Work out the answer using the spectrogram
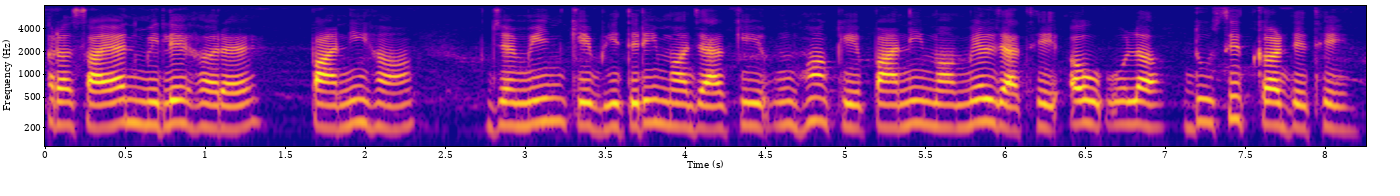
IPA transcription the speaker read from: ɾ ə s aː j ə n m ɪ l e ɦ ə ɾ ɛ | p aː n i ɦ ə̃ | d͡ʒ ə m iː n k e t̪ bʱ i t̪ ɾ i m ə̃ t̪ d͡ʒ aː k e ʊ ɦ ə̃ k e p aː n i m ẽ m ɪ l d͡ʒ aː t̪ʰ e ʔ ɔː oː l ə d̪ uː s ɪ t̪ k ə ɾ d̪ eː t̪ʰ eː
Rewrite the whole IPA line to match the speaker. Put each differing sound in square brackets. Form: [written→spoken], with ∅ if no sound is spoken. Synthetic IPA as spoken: ɾ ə s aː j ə n m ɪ l e ɦ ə ɾ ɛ | p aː n i ɦ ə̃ | d͡ʒ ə m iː n k e [t̪→∅] bʱ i t̪ ɾ i m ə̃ [t̪→∅] d͡ʒ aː k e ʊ ɦ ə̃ k e p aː n i m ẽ m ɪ l d͡ʒ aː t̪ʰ e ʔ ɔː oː l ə d̪ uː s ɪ t̪ k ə ɾ d̪ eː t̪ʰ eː

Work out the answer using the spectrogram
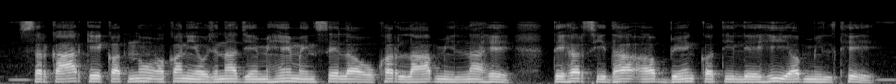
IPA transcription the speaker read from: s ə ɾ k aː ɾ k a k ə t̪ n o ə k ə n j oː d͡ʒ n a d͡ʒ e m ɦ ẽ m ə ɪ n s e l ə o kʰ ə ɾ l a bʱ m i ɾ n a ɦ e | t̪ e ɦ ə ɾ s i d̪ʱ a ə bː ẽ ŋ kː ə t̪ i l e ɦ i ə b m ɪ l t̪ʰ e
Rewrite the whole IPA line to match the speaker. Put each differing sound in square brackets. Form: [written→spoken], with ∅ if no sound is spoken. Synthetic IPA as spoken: s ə ɾ k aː ɾ k [a→e] k ə t̪ n o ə k ə n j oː d͡ʒ n a d͡ʒ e m ɦ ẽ m ə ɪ n s e l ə o kʰ ə ɾ l a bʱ m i [ɾ→l] n a ɦ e | t̪ e ɦ ə ɾ s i d̪ʱ a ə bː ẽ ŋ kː ə t̪ i l e ɦ i ə b m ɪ l t̪ʰ e

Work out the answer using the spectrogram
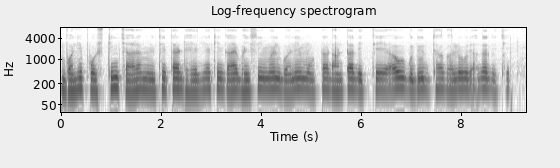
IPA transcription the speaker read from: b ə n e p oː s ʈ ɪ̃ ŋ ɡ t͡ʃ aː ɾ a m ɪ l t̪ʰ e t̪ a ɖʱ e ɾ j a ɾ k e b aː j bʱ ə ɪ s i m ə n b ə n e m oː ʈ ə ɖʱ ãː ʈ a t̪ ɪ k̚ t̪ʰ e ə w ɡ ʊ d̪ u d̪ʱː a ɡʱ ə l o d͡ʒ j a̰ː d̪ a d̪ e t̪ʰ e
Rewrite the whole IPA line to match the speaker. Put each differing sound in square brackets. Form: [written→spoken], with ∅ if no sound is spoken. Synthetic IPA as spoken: b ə n e p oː s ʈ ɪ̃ ŋ ɡ t͡ʃ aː ɾ a m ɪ l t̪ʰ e t̪ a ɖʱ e ɾ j a [ɾ→∅] k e [b→ɡ] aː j bʱ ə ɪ s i m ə n b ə n e m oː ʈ [ə→a] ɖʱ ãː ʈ a [t̪→d̪] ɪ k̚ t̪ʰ e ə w ɡ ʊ d̪ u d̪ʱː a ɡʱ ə l o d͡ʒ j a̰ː d̪ a d̪ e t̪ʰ e

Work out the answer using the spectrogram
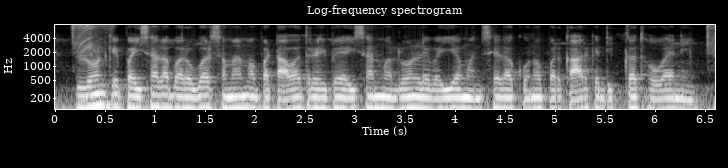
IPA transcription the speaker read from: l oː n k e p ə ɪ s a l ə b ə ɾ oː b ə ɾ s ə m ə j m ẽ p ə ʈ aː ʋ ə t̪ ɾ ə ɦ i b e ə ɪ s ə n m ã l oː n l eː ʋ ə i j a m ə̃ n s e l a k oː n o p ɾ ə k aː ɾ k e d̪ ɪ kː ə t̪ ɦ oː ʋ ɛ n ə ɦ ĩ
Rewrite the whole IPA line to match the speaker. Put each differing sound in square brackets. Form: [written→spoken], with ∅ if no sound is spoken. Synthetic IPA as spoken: l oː n k e p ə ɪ s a l [ə→a] b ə ɾ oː b ə ɾ s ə m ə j m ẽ p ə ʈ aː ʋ ə t̪ ɾ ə ɦ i b e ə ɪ s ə n m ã l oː n l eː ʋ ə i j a m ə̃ n s e l a k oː n o p ɾ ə k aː ɾ k e d̪ ɪ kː ə t̪ ɦ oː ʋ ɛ n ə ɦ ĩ

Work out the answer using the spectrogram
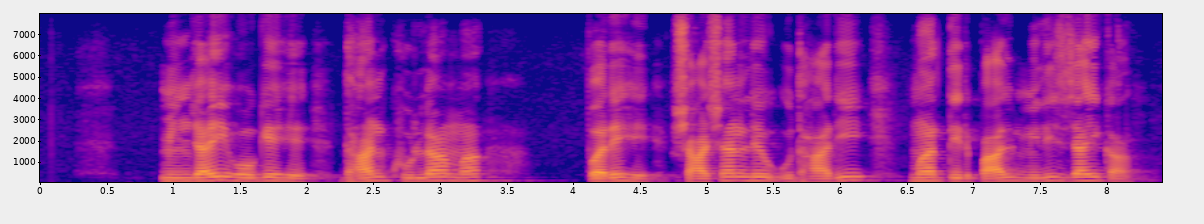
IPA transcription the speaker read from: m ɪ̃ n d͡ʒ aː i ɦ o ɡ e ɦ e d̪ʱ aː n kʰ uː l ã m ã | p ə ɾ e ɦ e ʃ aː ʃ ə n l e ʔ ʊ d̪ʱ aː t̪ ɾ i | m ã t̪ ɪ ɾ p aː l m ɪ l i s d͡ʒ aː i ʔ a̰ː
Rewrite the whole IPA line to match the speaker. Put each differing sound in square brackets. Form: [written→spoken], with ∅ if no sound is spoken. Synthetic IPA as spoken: m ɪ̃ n d͡ʒ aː i ɦ o ɡ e ɦ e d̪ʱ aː n kʰ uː l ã m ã | p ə ɾ e ɦ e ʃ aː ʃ ə n l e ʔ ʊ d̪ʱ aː [t̪→∅] ɾ i | m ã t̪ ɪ ɾ p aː l m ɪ l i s d͡ʒ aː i [ʔ→k] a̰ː

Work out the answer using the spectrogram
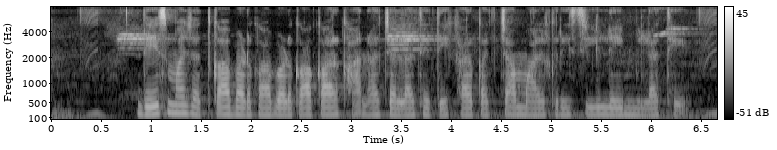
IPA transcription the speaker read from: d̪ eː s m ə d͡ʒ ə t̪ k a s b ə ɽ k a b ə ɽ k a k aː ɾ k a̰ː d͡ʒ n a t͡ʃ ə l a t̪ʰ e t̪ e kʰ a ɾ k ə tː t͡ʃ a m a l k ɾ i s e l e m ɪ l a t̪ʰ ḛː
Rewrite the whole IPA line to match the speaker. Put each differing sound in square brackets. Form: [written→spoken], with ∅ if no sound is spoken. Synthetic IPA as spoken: d̪ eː s m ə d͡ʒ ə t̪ k a [s→∅] b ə ɽ k a b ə ɽ k a k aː ɾ [k→kʰ] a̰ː [d͡ʒ→∅] n a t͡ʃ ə l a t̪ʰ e t̪ e kʰ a ɾ k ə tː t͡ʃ a m a l k ɾ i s [e→i] l e m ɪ l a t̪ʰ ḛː

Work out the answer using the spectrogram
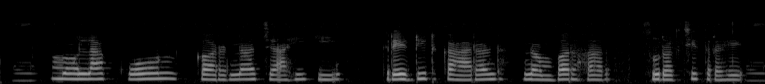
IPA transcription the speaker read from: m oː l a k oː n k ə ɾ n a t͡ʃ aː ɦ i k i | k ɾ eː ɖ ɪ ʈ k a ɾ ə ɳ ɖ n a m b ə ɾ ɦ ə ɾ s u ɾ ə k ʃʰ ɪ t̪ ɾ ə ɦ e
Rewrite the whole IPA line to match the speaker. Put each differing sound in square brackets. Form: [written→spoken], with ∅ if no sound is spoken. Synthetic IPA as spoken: m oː l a k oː n k ə ɾ n a t͡ʃ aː ɦ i k i | k ɾ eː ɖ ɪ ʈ k a ɾ ə ɳ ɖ n [a→ə] m b ə ɾ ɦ ə ɾ s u ɾ ə k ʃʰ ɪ t̪ ɾ ə ɦ e

